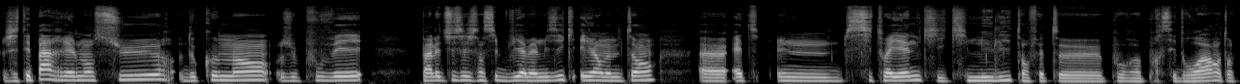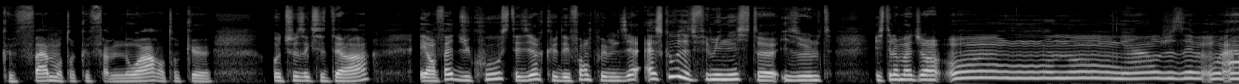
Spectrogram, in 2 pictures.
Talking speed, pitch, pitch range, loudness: 185 wpm, 185 Hz, 165-225 Hz, -21 LUFS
